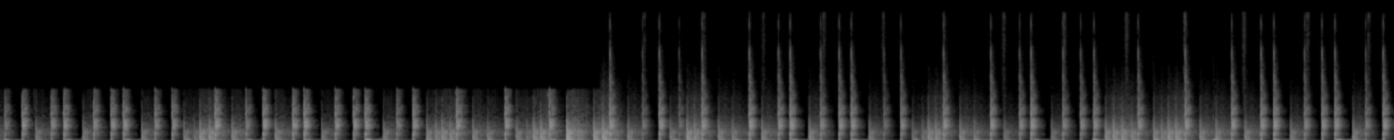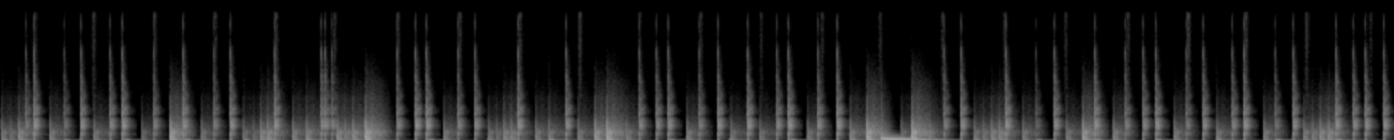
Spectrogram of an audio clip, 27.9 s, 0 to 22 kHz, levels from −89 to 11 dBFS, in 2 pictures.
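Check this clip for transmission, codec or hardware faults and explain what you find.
One fault is present in this music clip: the adaptive stream starts at a low bitrate. From 0.0 to 6.0 s the player runs a low-bitrate version before measuring the connection, so nothing reaches above 8.2 kHz and codec artefacts are heavy, which points to roughly 12 kbit/s Opus. At 6.0 s it steps up without a gap to a fuller stream, consistent with about 64 kbit/s.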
